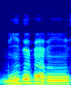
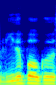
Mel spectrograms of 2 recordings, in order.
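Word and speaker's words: Rydberg: 참고로 식에 들어있는 2.178 곱하기 10의 마이너스 18승이라고 하는 이 값은 리드베리 상수라고 합니다. 뭐 종종 리드버그 상수라고도 하고 리드베리라고 발음을 하기도 하는데요.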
